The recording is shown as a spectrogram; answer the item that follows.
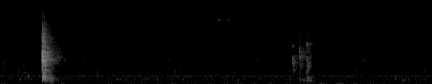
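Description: Clicks of a computer mouse and keyboard: one sharp click about half a second in, then a few fainter clicks later on, over a faint steady hum.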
